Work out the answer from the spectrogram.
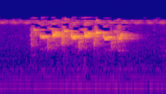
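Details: Bulbul of Basra, Iraq, from Al-Faw: one dense, rapid warbling phrase of about a second, bright and chattering, with a constant thin high tone and low hum behind it.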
